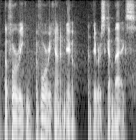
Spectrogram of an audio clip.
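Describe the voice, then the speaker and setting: A man's voice: low-pitched, very animated, fairly quick, creaky, fairly bright tone, slight background noise. A man giving casual live reactions as a streamer, sceptical and unimpressed. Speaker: streamer reacting to a games showcase.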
